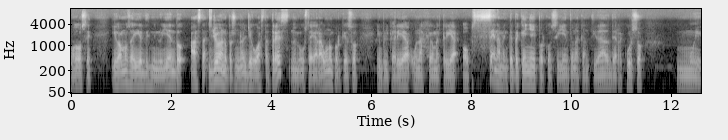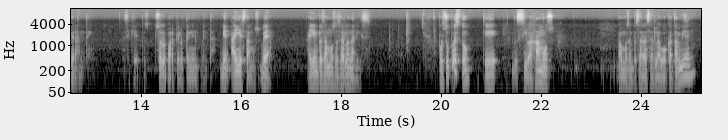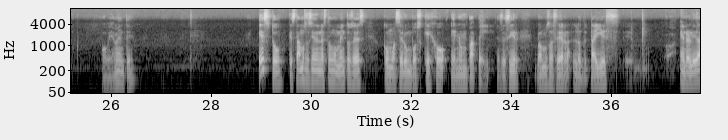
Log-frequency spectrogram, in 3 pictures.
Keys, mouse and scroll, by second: 13.7-19.7 middle drag, 20.1 shift+middle click, 23.4-24.2 drag, 24.6 click, 24.9-26.9 drag, 27.0-28.4 drag, 28.5-30.0 drag, 30.1-31.4 drag, 37.5-37.7 shift+middle drag.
